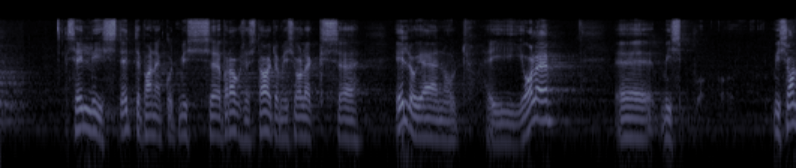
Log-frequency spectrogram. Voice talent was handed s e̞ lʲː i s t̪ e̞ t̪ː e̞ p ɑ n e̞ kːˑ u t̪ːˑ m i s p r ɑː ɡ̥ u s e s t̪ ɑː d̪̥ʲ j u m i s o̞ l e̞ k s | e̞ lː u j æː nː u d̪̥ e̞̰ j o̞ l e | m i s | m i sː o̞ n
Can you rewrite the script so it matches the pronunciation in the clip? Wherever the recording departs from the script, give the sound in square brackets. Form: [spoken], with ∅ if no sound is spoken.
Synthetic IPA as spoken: s e̞ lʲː i s t̪ e̞ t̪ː e̞ p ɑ n e̞ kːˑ u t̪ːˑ m i s p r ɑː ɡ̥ u s e s t̪ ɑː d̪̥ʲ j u m i s o̞ l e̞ k s | e̞ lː u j æː [n] u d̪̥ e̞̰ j o̞ l e | m i s | m i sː o̞ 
